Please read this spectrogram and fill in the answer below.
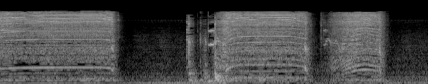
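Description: Power drill with a socket extension driving down the through bolts of a GM CS144 alternator in three short runs, its motor pitch rising and falling each time. The bolts are run almost down, to be finished by hand.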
